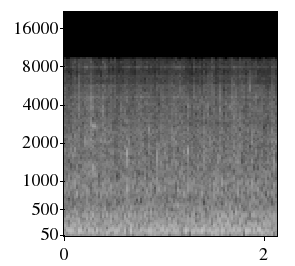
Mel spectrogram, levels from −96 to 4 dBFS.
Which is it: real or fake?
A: fake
